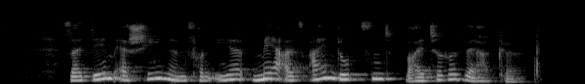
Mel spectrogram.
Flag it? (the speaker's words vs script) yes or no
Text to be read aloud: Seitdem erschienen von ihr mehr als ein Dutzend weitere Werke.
no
